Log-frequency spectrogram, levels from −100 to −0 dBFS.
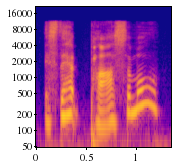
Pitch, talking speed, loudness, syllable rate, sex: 205 Hz, 135 wpm, -20 LUFS, 4.6 syllables/s, male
